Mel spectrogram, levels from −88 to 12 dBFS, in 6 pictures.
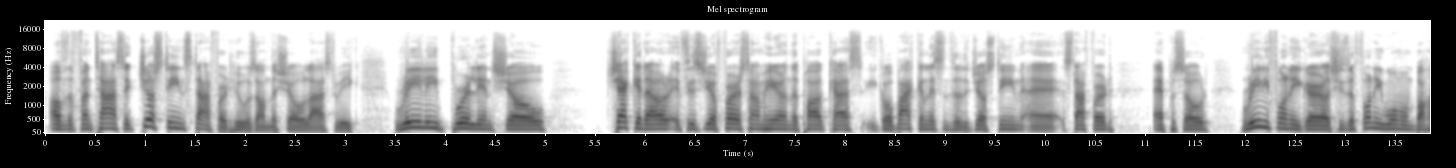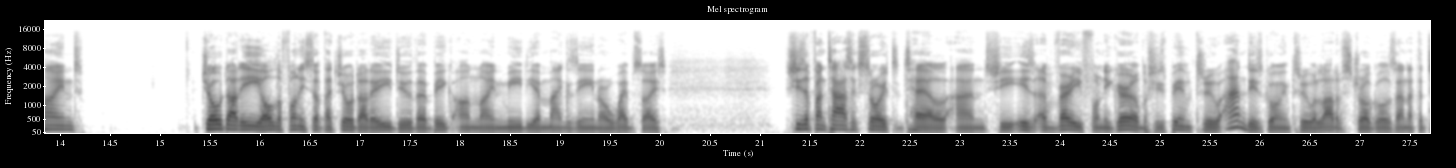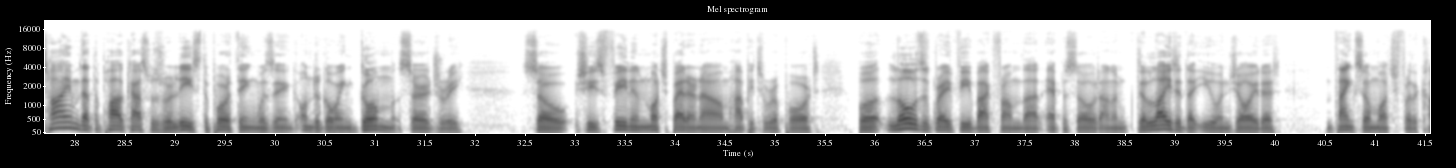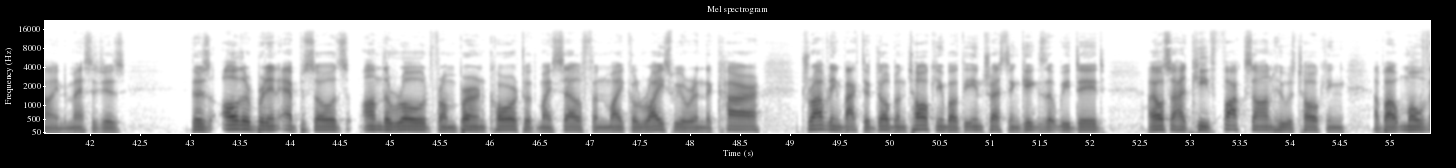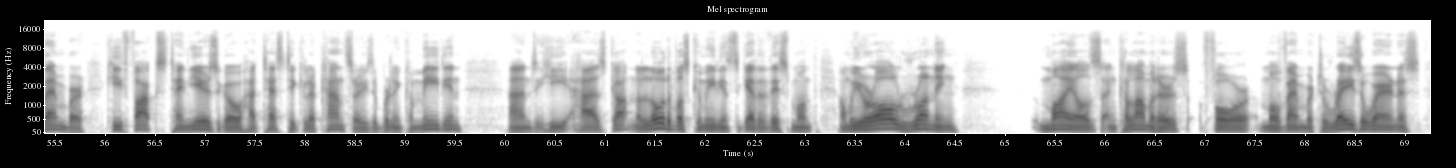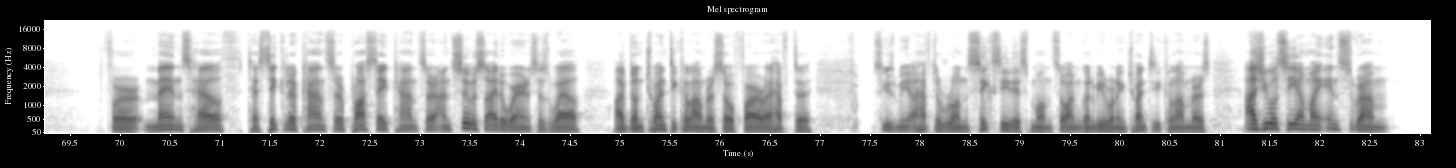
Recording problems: none

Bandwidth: 15 kHz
